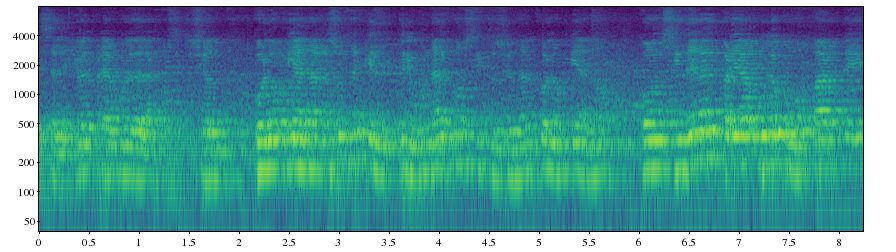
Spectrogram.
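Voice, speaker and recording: A man's voice: a little high, noisy background. Mexico City man lecturing in echoey hall. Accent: Mexico City Spanish. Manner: conversational, joking asides, frequent restarts. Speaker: lecturer at a public forum. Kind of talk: public lecture to a live audience. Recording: echoey hall from far off, dull. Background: audience in a large hall.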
